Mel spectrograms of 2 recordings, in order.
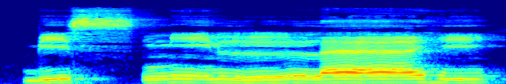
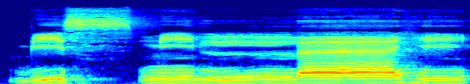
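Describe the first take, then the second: Both takes have the same delivery.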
